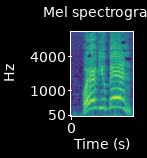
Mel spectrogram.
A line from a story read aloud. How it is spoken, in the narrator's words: they all cried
